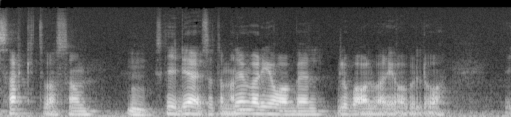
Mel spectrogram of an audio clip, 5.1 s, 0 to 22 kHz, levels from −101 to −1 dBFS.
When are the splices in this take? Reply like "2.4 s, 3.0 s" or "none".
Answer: 1.6 s, 2.3 s, 3.4 s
